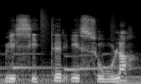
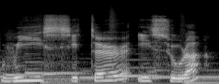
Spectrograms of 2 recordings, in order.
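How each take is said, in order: First: The sentence is pronounced in a native-like way. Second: The sentence is pronounced in a distorted way. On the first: The speaker calls it right. "which is correct" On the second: The speaker calls it wrong. "now I'm gonna try to say it wrong"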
